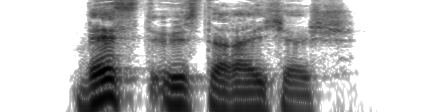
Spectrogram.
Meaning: West Austrian
- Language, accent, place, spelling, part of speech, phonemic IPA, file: German, Germany, Berlin, westösterreichisch, adjective, /ˈvɛstˌʔøːstəʁaɪ̯çɪʃ/, De-westösterreichisch.ogg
